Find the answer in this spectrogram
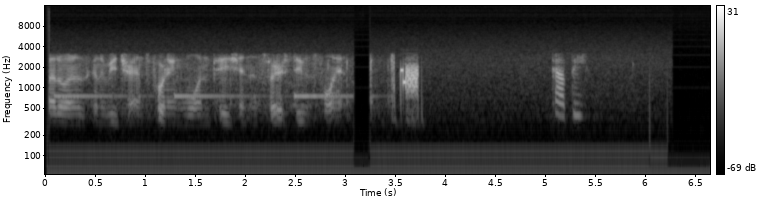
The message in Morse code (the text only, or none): none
